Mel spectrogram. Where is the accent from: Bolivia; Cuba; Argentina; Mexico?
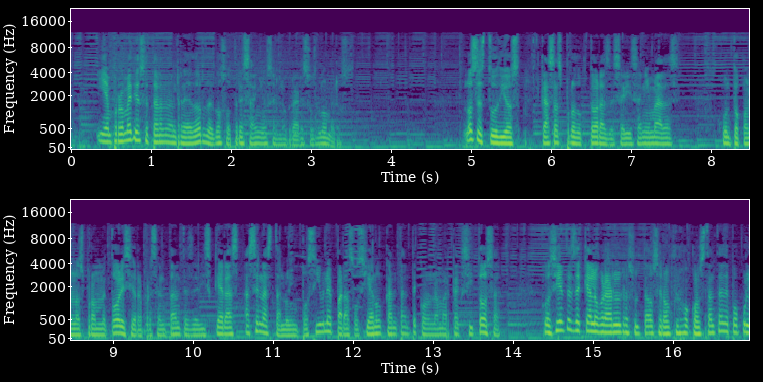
Mexico; las promotoras de conciertos en mi país, México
